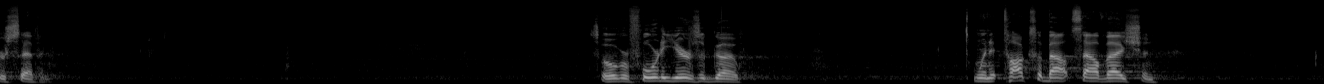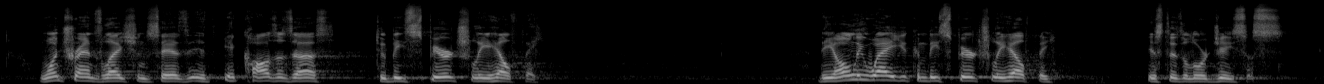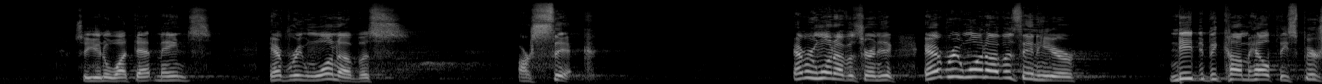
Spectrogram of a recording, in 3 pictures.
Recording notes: Recorded live during our Sunday morning service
